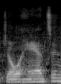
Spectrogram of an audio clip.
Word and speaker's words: Johansson: There's a movie called The Island with Scarlett Johansson or Scarlett Johansson if you like to pronounce the J.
